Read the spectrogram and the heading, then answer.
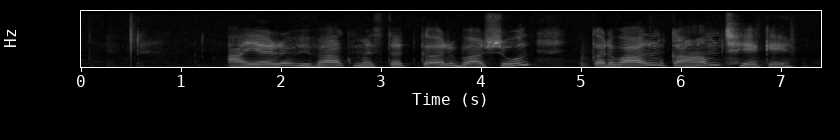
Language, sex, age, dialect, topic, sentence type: Magahi, female, 36-40, Northeastern/Surjapuri, banking, statement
